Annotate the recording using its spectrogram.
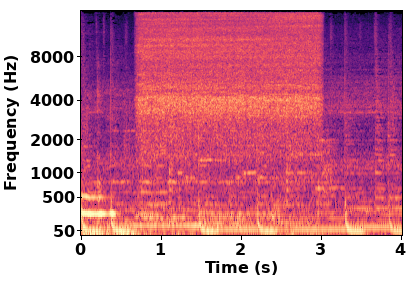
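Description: A steady hiss of spraying air that starts about a second in and cuts off sharply about two seconds later, over background music with a steady bass.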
